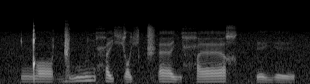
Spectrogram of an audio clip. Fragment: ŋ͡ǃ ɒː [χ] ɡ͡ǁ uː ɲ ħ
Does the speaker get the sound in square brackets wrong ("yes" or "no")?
yes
